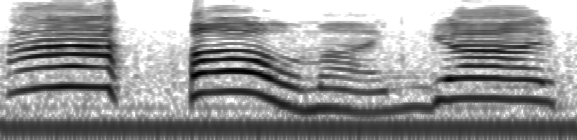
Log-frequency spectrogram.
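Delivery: high, loud, drawn-out shock; astonished outburst. Real, not acted. Player seeing a thousand-dollar Laserdisc player, real astonished cry. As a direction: cry out and stretch every word.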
